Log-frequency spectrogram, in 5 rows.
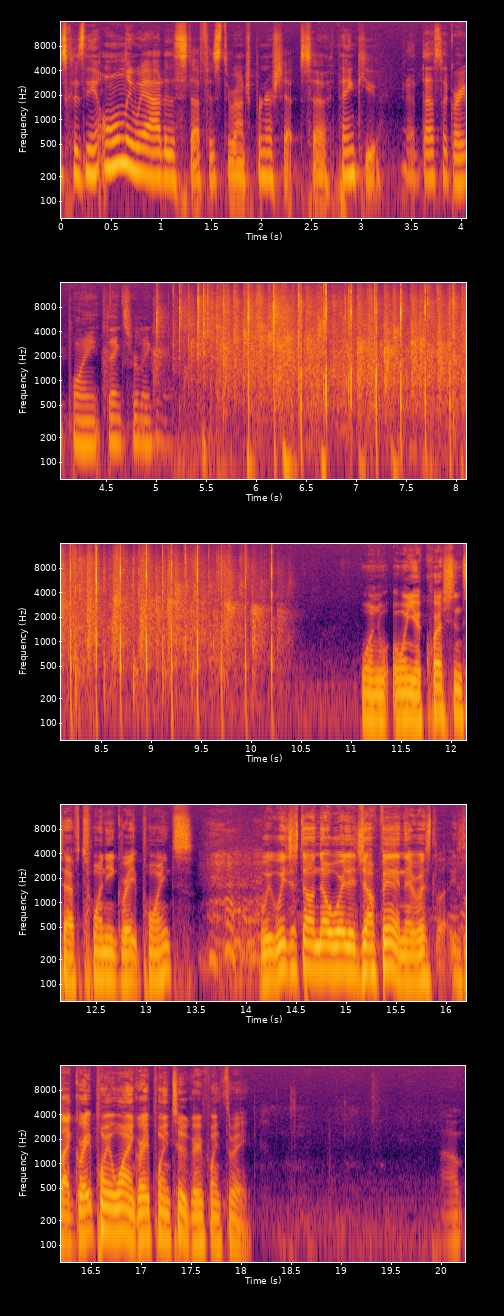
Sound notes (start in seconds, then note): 8.1 applause; 13.6 laughter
